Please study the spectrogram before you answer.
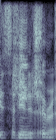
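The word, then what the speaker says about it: Keynsham: Okay, Keensham Town.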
